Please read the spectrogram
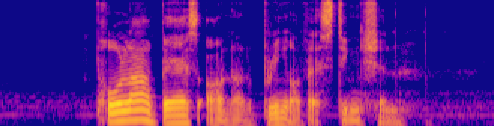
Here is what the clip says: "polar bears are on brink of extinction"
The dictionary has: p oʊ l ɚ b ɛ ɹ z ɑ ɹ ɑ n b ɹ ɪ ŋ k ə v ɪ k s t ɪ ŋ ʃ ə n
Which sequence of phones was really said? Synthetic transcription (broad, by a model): p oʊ l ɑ b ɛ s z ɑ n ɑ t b ɹ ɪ ŋ ə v ɪ k s t ɪ ŋ ʃ ə n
